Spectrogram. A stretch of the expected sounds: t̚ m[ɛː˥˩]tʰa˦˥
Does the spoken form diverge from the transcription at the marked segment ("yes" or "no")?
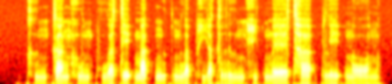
no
